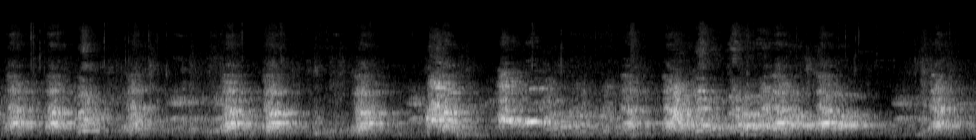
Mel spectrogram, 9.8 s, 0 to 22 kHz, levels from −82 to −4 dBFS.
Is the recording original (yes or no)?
yes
